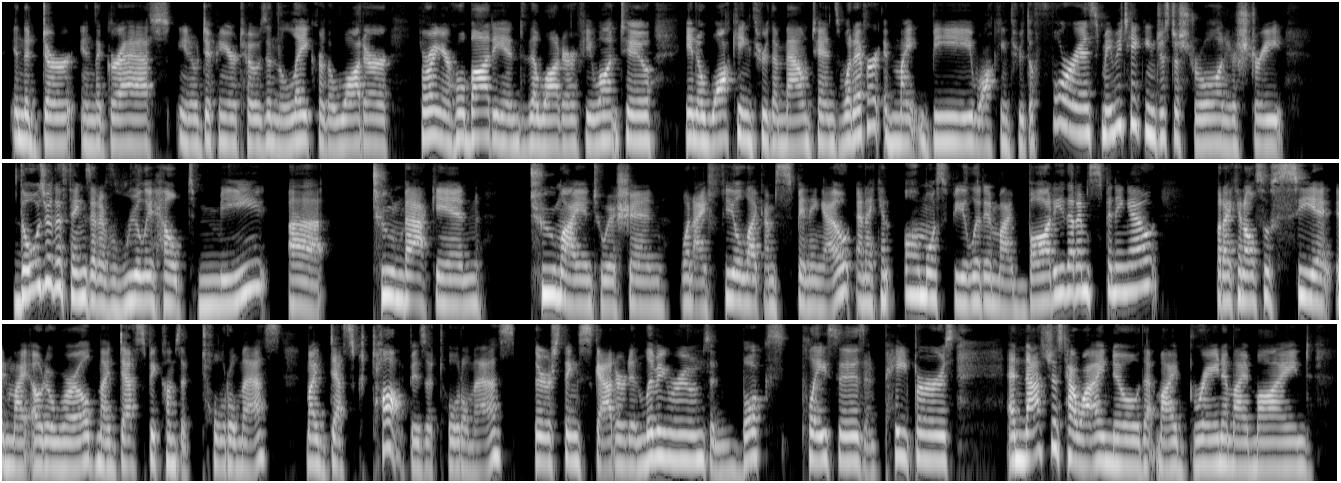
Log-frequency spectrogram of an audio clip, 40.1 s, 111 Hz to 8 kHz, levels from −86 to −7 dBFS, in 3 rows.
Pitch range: 165-195 Hz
